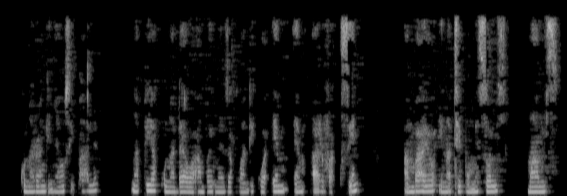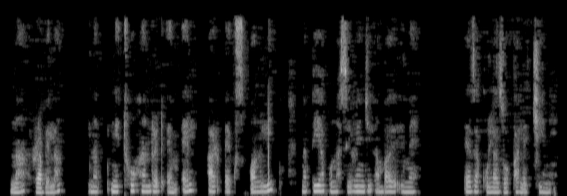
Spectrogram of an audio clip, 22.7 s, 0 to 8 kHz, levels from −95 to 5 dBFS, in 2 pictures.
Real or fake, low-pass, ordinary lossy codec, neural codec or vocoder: real; 7.2 kHz; MP3, 32 kbps; none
